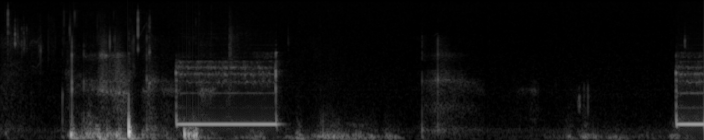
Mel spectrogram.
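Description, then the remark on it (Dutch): A phone ringback tone plays over a speakerphone, two long steady buzzing rings separated by a pause, with faint handling noises and murmurs in between. “Zet ik hem even op de speaker.”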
